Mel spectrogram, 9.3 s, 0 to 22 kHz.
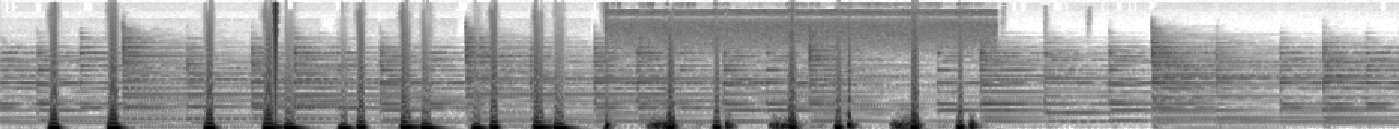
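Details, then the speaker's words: Normal heart sounds at the mitral area, auscultated with the stethoscope diaphragm at the apex, fourth intercostal space 1–2 cm medial to the left midclavicular line; S1 is louder than S2. "evaluasi bunyi jantung satu dan bunyi jantung dua normalnya pada katup mitral bunyi jantung satu lebih keras dibanding bunyi jantung dua"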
